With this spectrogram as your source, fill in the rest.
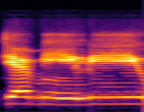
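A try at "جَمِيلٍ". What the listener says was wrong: Afwin jamilin, yaitu kasroten itu ya. Jadi tetap dibaca kasroten ya.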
